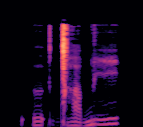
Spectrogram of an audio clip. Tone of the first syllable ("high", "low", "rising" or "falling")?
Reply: low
